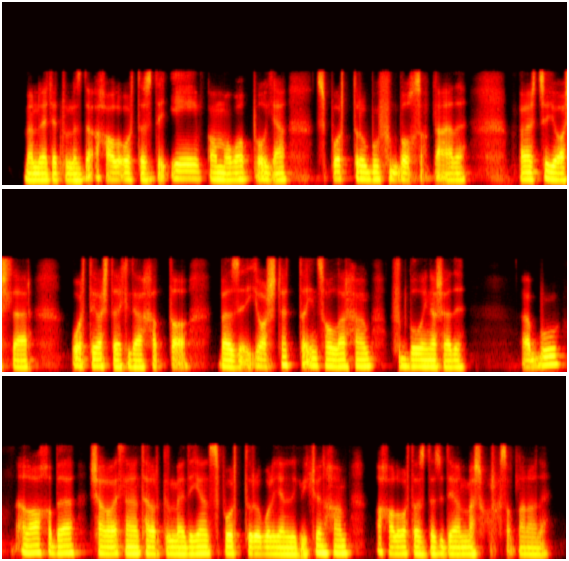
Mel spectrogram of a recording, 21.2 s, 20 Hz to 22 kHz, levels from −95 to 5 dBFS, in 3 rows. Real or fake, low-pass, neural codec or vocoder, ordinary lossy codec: fake; 5.4 kHz; codec, 24 kHz, 0.9 kbps, WavTokenizer, large speech release; none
